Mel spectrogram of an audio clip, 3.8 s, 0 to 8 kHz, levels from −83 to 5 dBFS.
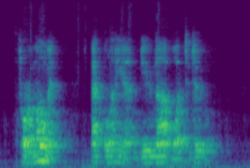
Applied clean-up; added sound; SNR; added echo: neural separator model SepFormer DNS4.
